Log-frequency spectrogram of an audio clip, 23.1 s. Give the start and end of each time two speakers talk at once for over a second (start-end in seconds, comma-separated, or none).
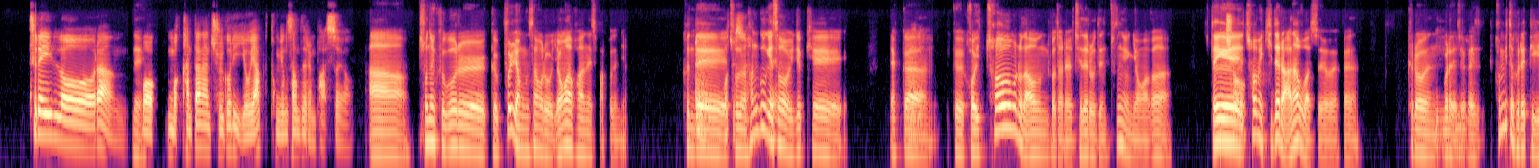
10.4-11.8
